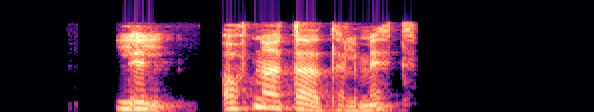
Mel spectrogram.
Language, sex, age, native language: Icelandic, female, 40-49, Icelandic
